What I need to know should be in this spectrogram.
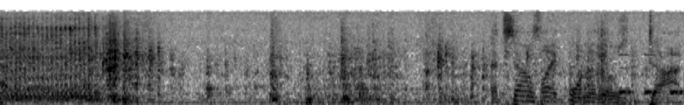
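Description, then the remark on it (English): A printer that is acting up, not an Epson, runs noisily, its mechanism whirring and clicking in uneven bursts and rattles. It sounds fairly loud, with some faint voice-like tones mixed underneath. “And in the meantime, my printer is acting up.”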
